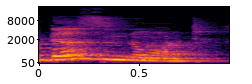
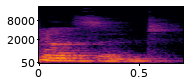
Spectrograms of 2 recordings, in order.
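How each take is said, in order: First: It is said as two separate full words. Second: It is said as one contracted word. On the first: "spoken में हम डू और डज का use कर रहे हैं और नोट" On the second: "fluency के लिए हम यहां पे इसको डजंट का यूज करते हैं"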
